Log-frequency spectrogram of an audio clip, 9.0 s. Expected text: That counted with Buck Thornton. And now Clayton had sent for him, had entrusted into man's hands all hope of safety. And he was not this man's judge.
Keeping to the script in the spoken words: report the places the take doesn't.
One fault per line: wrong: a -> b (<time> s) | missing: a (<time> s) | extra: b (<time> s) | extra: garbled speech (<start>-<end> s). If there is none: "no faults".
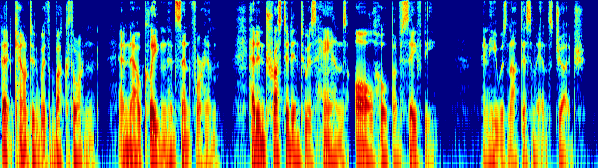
wrong: man's -> his (4.6 s)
